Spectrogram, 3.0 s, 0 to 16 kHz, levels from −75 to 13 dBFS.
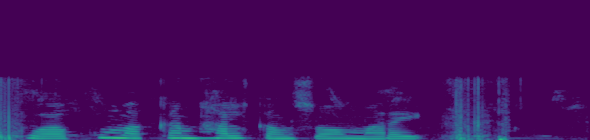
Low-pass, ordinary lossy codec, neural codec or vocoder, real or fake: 7.2 kHz; Opus, 64 kbps; none; real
